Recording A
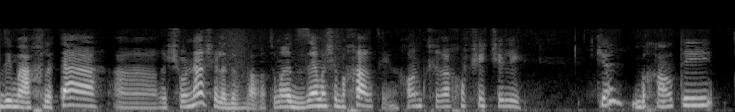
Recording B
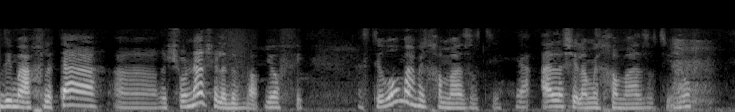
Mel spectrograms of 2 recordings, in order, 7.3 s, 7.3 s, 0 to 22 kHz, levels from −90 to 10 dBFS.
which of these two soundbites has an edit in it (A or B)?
B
